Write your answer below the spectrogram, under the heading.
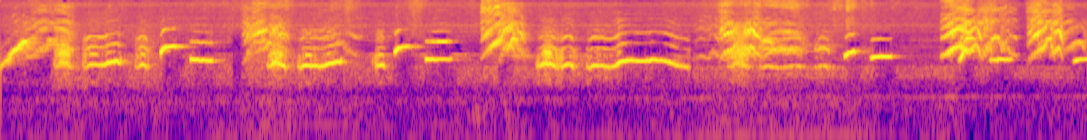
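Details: Singing cockatiel, used as a model for training chicks and quiet birds: busy mix of rising whistles, wavering tones and harsh, raspy chirps in rapid, irregular bursts.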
